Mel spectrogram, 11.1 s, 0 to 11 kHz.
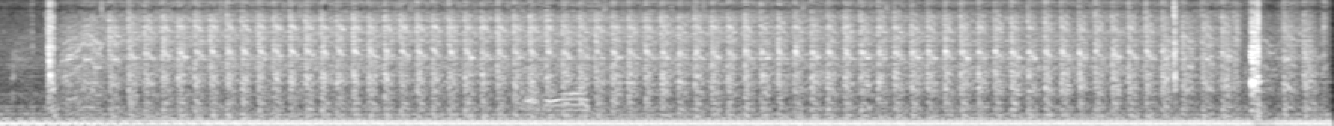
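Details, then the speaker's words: Saab 900 V6 on a farm, fuel pressure present but fuel smelling possibly stale: steady rhythmic starter churning about three beats a second for over ten seconds with no firing; extended cranking, no start. "Might give the starter motor a rest. I think it's getting tired, so alright, I'll have a beer, we'll get back into it."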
